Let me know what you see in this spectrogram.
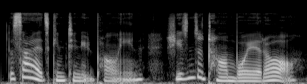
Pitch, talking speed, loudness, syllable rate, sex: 205 Hz, 175 wpm, -17 LUFS, 5.9 syllables/s, female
